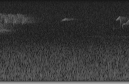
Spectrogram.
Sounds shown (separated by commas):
Pacific-slope Flycatcher song, Pacific Wren song, Varied Thrush song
